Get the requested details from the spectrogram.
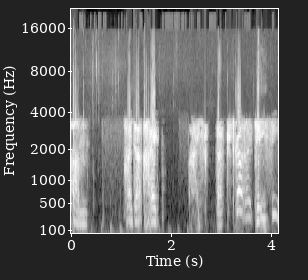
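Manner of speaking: under-the-weather, stuffy, congested voice. A caller greets the show's doctors while sick, in a voice with a cold. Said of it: "Pardon my voice. I've got a cold".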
